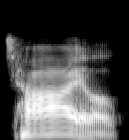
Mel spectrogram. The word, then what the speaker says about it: child: Coba coba sekali lagi kalau bilang anak ya anak ke berapa itu bilangnya bukan chill tapi child.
